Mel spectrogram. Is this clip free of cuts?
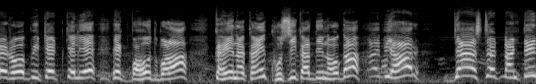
no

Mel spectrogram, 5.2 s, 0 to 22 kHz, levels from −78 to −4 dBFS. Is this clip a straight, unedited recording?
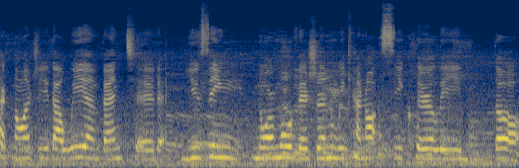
no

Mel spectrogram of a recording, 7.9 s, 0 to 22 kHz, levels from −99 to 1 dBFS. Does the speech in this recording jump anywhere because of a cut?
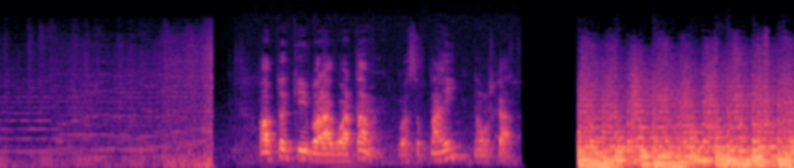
no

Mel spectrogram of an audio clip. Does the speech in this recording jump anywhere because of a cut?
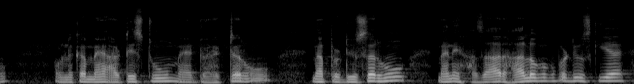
no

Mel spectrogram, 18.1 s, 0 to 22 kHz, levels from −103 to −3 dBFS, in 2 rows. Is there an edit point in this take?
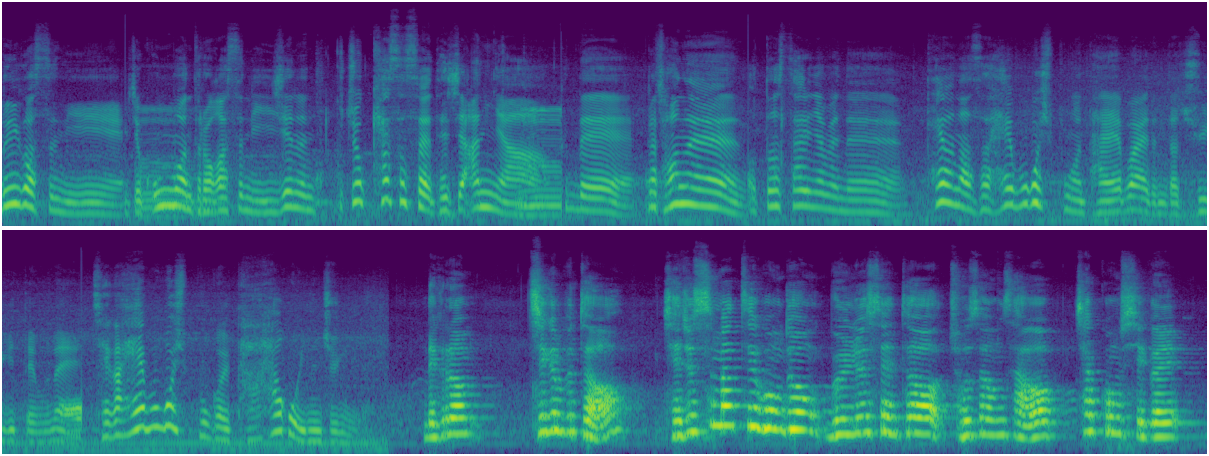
yes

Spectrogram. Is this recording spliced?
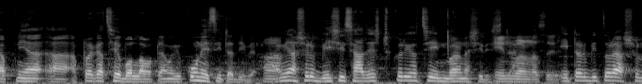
yes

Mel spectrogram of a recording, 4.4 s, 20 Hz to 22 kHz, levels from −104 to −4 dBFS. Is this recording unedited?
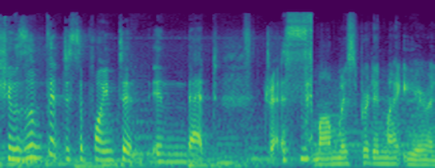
no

